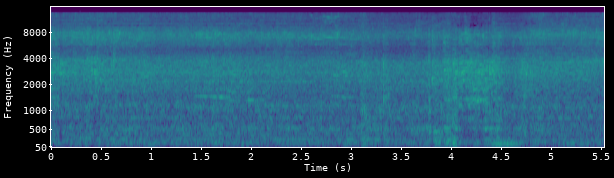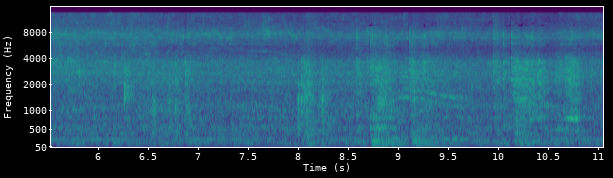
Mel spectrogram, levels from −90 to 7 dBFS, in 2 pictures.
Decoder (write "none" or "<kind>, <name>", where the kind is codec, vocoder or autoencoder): none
